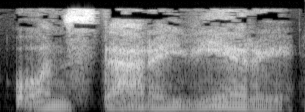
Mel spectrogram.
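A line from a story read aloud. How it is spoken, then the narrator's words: Whispered, two voices. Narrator (Russian): ответили шепотом Степка и Вася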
